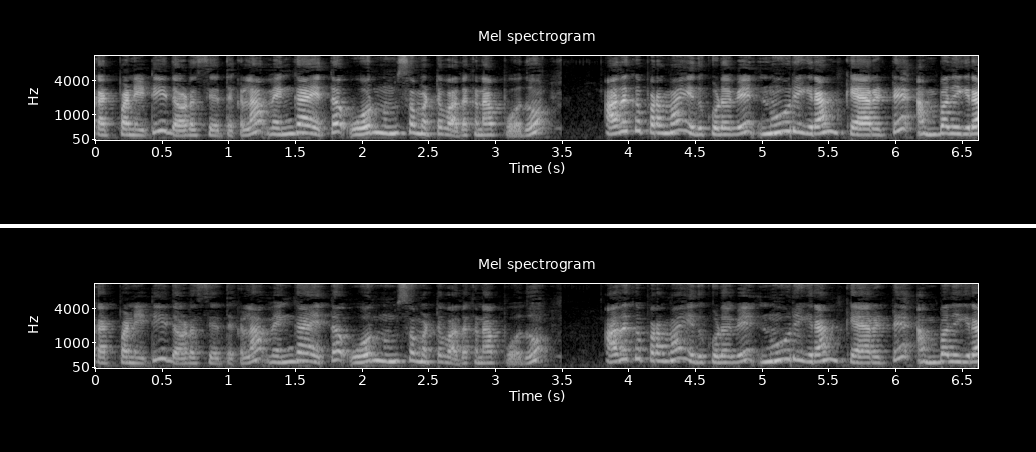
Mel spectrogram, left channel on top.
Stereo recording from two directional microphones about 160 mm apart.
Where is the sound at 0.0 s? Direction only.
20° left (ahead or behind).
